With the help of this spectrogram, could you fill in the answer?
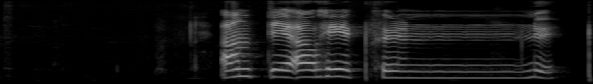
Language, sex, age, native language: Icelandic, male, 8, Icelandic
